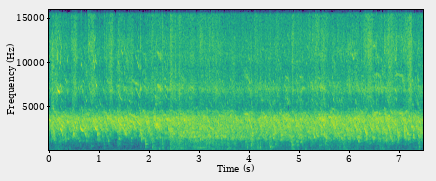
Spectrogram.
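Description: Chickens from a flock being treated for respiratory disease (snot, CRD) cluck loudly and continuously at close range, with many overlapping calls and no talking.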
